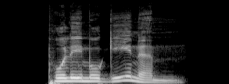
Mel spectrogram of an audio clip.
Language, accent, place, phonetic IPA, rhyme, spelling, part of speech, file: German, Germany, Berlin, [ˌpolemoˈɡeːnəm], -eːnəm, polemogenem, adjective, De-polemogenem.ogg
- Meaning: strong dative masculine/neuter singular of polemogen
